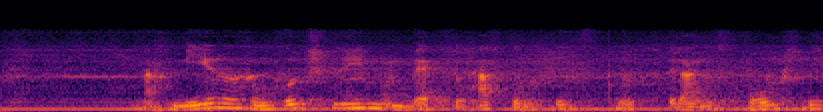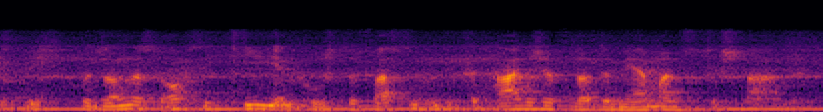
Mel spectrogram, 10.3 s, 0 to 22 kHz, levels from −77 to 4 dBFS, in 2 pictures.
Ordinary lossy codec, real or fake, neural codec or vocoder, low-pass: none; fake; codec, 16 kHz, 0.9 kbps, LongCat-Audio-Codec; none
